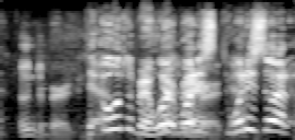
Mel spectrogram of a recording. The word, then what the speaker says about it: Underberg: Unberg.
